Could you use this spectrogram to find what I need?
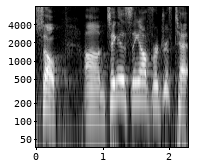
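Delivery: voice cracking, suddenly jumping high mid-phrase. Creator narrates taking a car out for a drift test, voice cracking. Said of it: "nice voice crack".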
